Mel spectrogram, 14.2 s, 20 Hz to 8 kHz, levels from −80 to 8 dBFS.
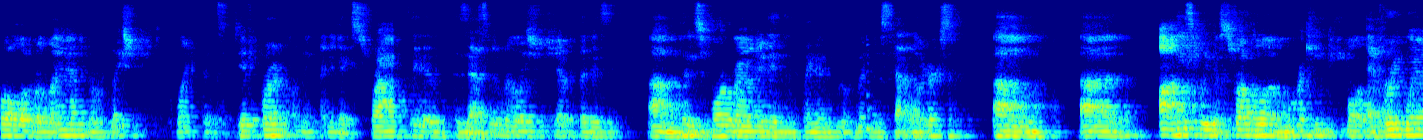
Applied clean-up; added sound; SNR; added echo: neural mask model DeepFilterNet 3.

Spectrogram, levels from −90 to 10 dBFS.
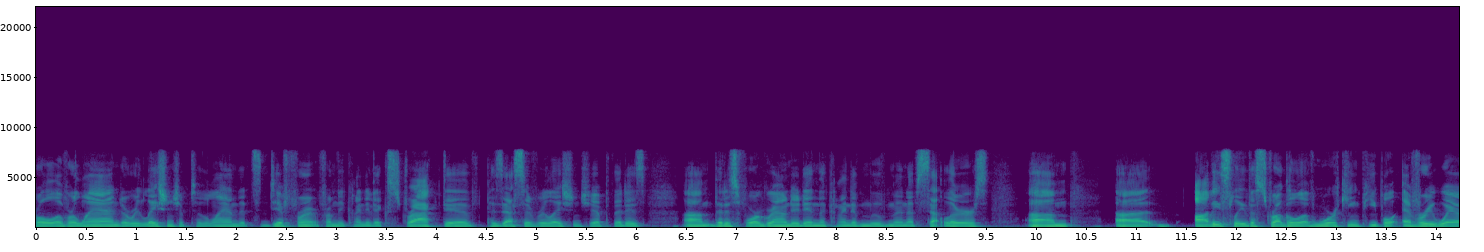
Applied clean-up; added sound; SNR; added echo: none; none; none; none.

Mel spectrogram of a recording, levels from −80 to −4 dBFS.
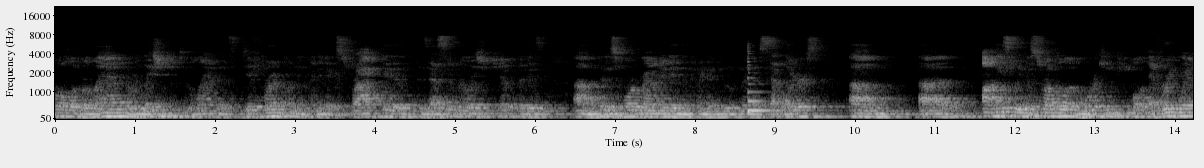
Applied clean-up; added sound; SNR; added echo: none; Bowed string instrument; 2 dB; reverberation time 1.3 s.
